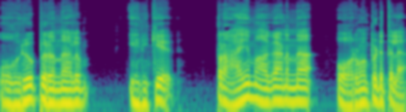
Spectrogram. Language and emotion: Malayalam, sad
